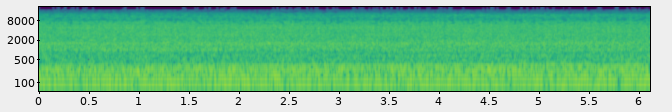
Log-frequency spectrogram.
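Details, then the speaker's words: Kobelco SK250 excavator, believed 2006, diesel, after exhaust manifold replacement; steady even drone at raised revs with faint turbo whistle, heard in the cab, now making boost, revs more responsively; smoke is cosmoline burning off; normal high-idle run. "but it sounds great you can actually hear the turbo whistling now in the cab so it's actually making boost and seems like the engine revs up more responsively"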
